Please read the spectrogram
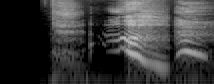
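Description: A voice makes a pained gasp: a brief breathy intake, then a strained cry that slides down in pitch, followed by a shorter falling whimper.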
